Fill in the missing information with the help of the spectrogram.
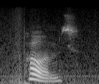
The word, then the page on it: poems: /ˈpoʊ̯.əmz/; /poʊ̯.mz/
